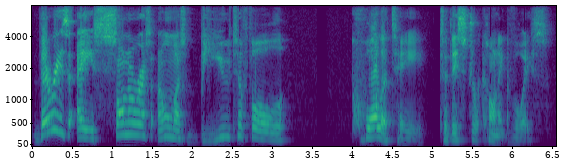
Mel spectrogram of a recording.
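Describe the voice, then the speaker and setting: A man narrates a tabletop role-playing game as game master. His voice sits a little high and swings widely in pitch. He improvises casually and emphatically, swearing as he goes. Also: sing-song, a little slow.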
